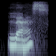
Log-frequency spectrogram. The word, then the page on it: lass: Indian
